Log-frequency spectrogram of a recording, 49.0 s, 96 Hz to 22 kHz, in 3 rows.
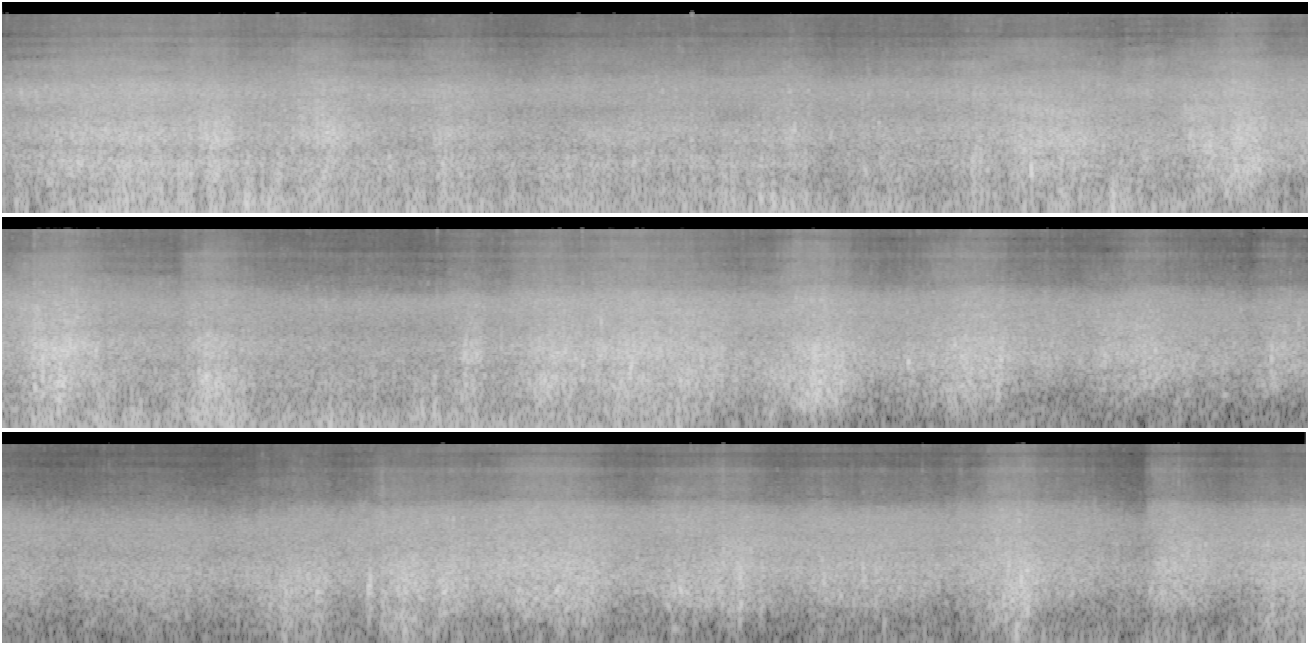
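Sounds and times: waves lapping on shore: 0:00.0 - 0:48.9
wind buffeting microphone: 0:00.6 - 0:25.3.

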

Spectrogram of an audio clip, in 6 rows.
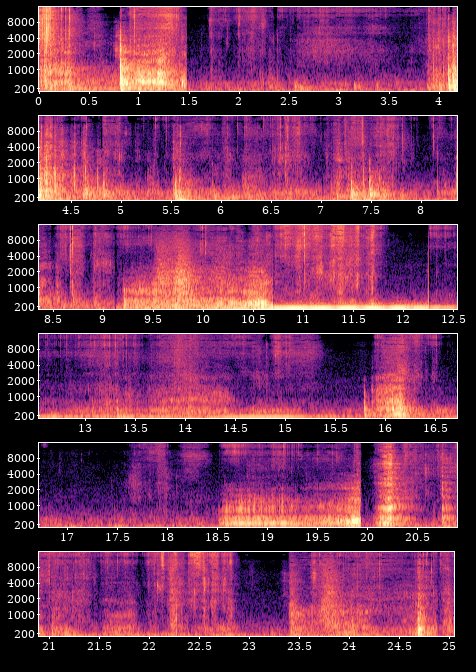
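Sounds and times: steady low drone: 0:10.6 - 0:15.2.

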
